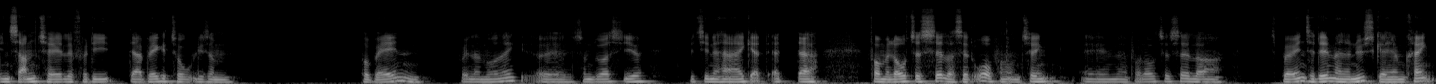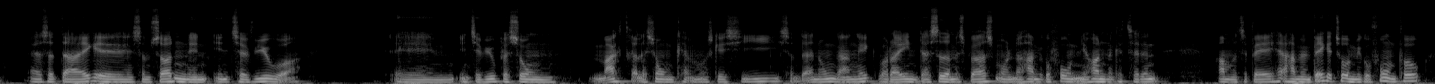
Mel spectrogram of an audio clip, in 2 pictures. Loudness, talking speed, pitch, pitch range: -34 LUFS, 210 wpm, 120 Hz, 115-130 Hz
